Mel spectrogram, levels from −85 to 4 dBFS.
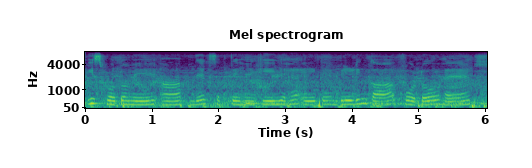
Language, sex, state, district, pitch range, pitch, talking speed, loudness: Hindi, female, Haryana, Rohtak, 190-205 Hz, 195 Hz, 140 wpm, -15 LUFS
